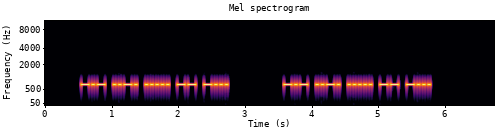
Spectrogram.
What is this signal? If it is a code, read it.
Morse code, heard as a keyed tone, about 32 wpm, 700 Hz. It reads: KF5MB KF5MB
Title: USA Call Signs - 5 Characters - Repeated 2x - 30wpm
